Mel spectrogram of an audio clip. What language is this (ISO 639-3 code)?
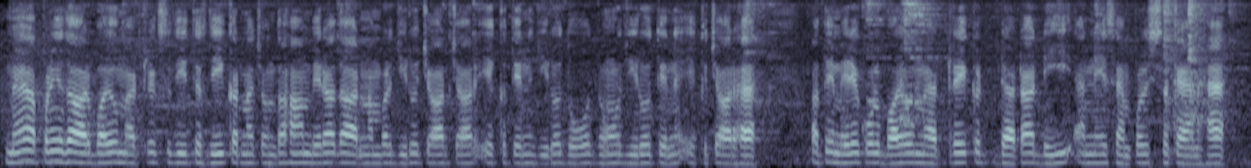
pan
